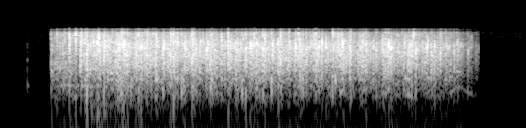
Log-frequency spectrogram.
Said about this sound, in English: Okay, I heard the applause, but I don't hear you.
